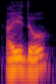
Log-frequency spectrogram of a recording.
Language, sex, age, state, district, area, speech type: Kannada, male, 30-45, Karnataka, Chitradurga, rural, read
